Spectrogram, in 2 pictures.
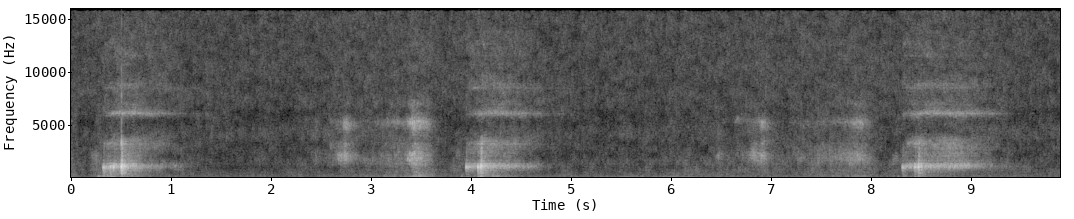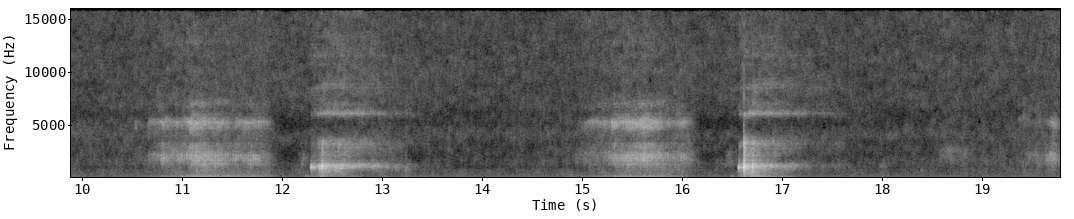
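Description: Soft, regular sleep breaths about every four seconds, some with a light snort or snore at the start.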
